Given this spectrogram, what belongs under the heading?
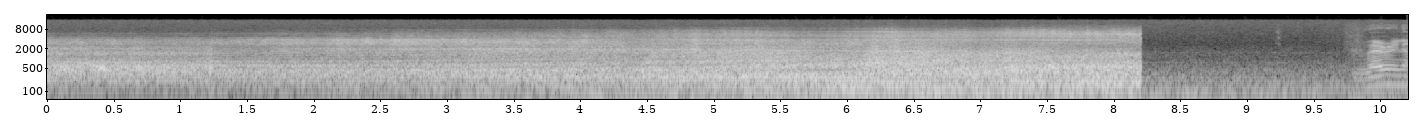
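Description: An Airbus A340 airliner landing at Zurich Airport, a loud steady roar of engines and rushing air that holds for about eight seconds and then cuts abruptly to a faint background hum.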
